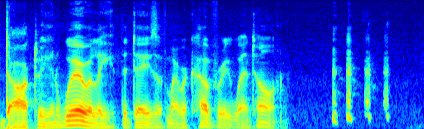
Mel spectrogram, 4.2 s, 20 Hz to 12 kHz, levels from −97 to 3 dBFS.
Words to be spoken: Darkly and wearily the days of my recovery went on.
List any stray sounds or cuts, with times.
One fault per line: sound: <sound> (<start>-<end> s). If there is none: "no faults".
sound: laugh (3.3-3.9 s)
